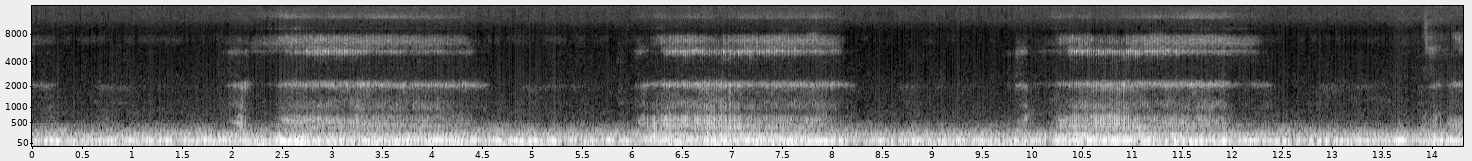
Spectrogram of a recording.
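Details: Adult man (fiancé who denies snoring) snoring in sleep: loud rumbling snores on each breath, about every four seconds, roughly 15 breaths a minute, with a steady low hum in the room.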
